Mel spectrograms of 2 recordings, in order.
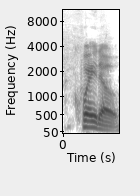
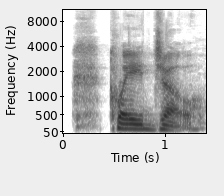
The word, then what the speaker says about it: Kwadwo: we hit live but quo right Quay Joe with a J Joe yeah almost had it sheesh but don't worry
